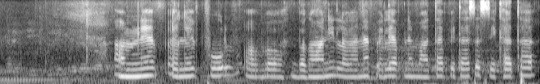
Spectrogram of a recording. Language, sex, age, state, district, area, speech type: Hindi, female, 45-60, Uttar Pradesh, Varanasi, rural, spontaneous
